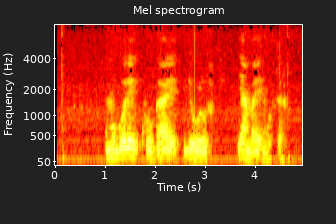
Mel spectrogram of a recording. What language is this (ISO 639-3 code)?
kin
